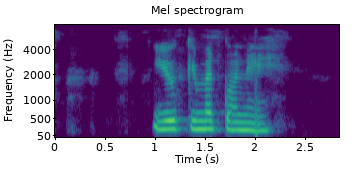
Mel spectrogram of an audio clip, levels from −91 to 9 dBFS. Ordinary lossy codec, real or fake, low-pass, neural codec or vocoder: Opus, 24 kbps; fake; 7.2 kHz; vocoder, 22.05 kHz, 80 mel bands, Vocos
